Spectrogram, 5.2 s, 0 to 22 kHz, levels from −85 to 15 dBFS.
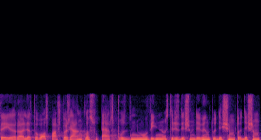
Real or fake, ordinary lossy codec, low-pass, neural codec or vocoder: fake; MP3, 64 kbps; 7.2 kHz; autoencoder, 48 kHz, 128 numbers a frame, DAC-VAE, trained on Japanese speech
